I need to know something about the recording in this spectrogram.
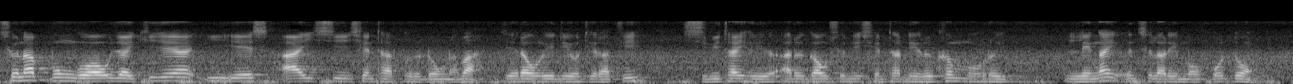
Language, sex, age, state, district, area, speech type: Bodo, male, 45-60, Assam, Kokrajhar, rural, read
